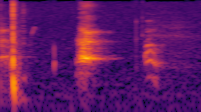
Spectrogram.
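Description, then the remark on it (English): A dog lets out one sharp bark, then a drawn-out whiny yelp and a shorter, softer whimper, with brief quiet gaps between them and no talking. “Who's a good dog?”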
